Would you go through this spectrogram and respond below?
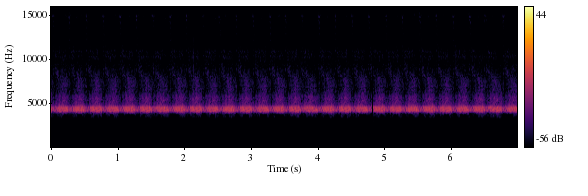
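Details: Night chorus of crickets in a summer meadow on a farm under a full moon: shrill, metallic chirps pulsing steadily around four per second, briefly broken once midway.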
